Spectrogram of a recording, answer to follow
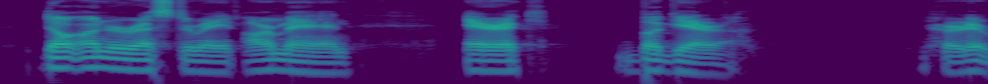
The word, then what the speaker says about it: Bugera: of butchered but uh the last name is baguera so basically hyphenated take it take it make it two words bug and era and there you go there we go not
